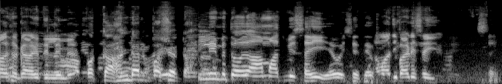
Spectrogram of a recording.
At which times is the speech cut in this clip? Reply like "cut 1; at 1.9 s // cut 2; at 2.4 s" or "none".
cut 1; at 2.0 s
